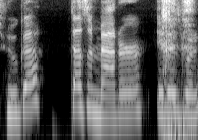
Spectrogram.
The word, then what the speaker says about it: Hygge: I think it's like, listen, I don't know, but I think it is a less pronounced and you just kind of like a Hygge. Not Hugg-ah.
